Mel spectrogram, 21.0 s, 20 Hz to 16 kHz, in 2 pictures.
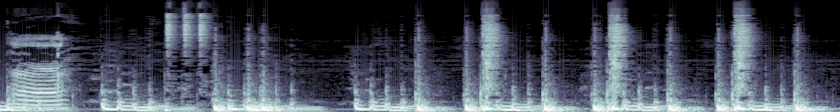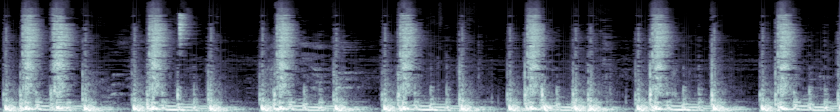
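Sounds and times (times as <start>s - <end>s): deep bassline: 0.0s - 21.0s
kick drums: 1.3s - 3.9s, 4.5s - 21.0s
sharp snare hit: 6.0s - 6.3s, 17.1s - 17.4s.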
